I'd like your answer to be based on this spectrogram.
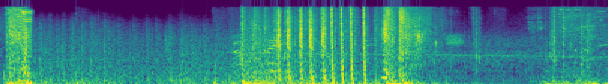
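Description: Automatic gunfire in the shooter video game Blood Strike, an opening shot followed by a rapid burst of about a dozen evenly spaced rounds and a heavier blast, loud and close, with players talking over it.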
